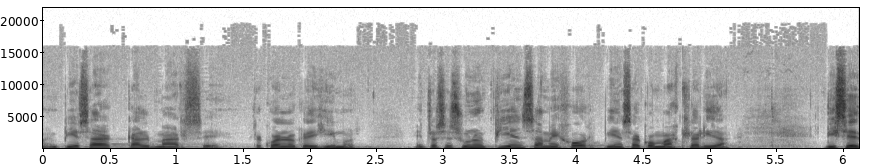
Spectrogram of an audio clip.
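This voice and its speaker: Higher-voiced male pastor in a reverberant hall. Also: a little mellow. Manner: keeps checking in with listeners, acts out quoted speech. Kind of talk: sermon on marriage communication.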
